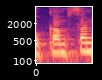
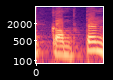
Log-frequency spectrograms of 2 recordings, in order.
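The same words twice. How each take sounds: First: कंपसन said with an S in place of the T; कंपसन with an S sound before the final -an; mistaken S reading. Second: कंपटन said with a T, not an S; कंपटन with a T sound before the final -an; correct T reading. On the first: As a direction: show the misreading कंपसन, "Kamp-san". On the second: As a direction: show the reading कंपटन, "Kamp-tan". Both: Shown as a demonstration. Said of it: "इसको कंपसन नहीं पढ़ेंगे".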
